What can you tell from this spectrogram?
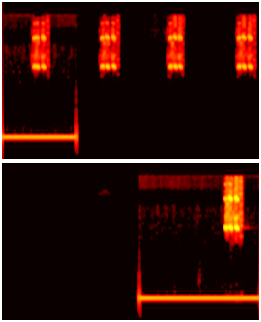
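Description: telephone dial tone

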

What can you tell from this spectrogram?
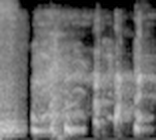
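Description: cough

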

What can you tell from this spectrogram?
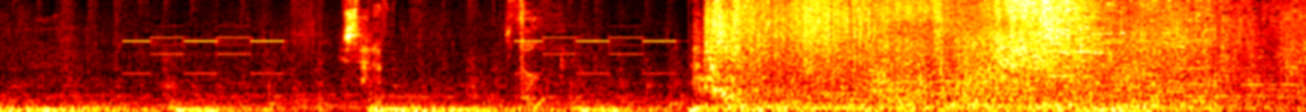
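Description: bomb explosion

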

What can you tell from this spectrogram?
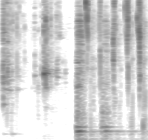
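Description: drinking

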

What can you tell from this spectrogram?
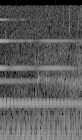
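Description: bell ringing

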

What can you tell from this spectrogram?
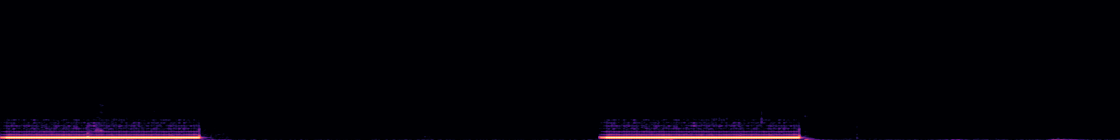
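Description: telephone dialing tones

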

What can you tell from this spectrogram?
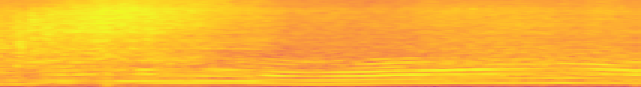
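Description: car engine revving

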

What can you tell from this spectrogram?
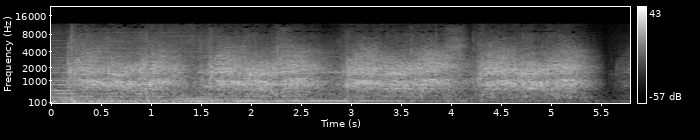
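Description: crowd reacting

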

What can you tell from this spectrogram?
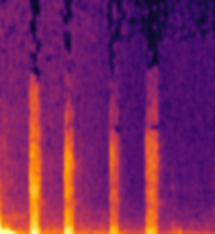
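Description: fart into the microphone

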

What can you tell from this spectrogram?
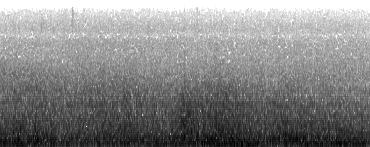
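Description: rolling thunder

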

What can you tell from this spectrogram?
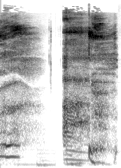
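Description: small cough

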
